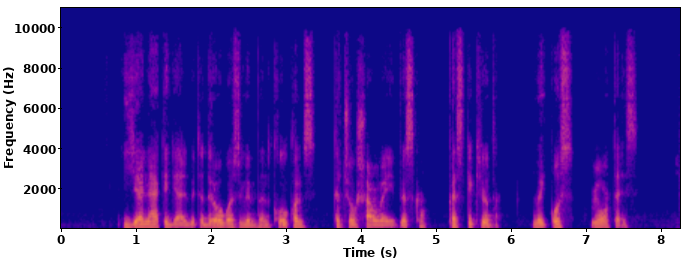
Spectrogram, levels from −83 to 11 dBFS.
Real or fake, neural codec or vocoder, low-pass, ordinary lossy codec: fake; codec, 24 kHz, 0.9 kbps, WavTokenizer, medium music audio release; 9.9 kHz; MP3, 64 kbps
